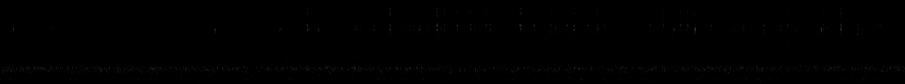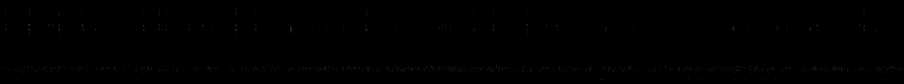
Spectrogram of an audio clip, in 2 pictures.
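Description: Near silence: a very faint heat gun blowing, with faint scattered ticks, fading out near the end.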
